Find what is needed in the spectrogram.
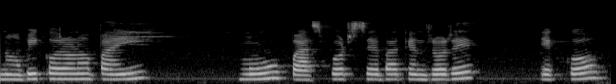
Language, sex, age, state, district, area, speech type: Odia, female, 18-30, Odisha, Sundergarh, urban, spontaneous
